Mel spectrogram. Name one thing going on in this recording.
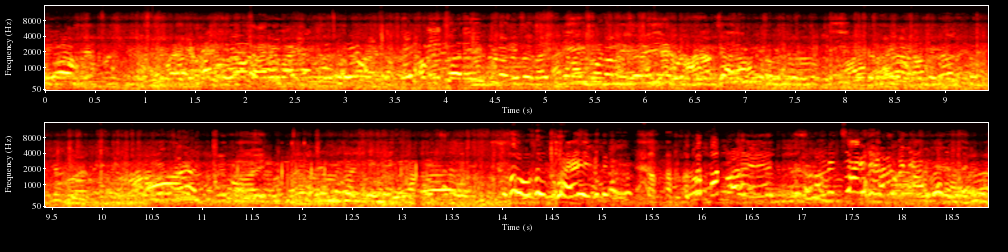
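A crowd of young men shouts and chants loudly close by, outdoors.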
